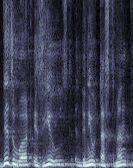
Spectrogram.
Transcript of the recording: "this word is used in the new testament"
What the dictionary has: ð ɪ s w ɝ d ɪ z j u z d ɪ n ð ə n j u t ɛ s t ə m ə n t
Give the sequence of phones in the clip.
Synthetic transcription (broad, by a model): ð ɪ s w ɝ d ɪ z j u z d ɪ n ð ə n j u t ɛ s t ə m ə n t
